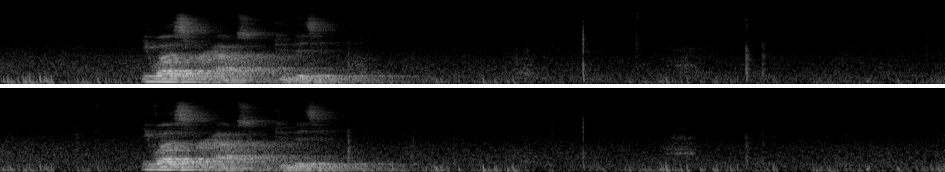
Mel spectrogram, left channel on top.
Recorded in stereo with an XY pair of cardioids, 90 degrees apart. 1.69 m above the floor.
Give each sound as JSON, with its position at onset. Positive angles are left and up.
{"t": 1.4, "sound": "a man speaking", "azimuth_deg": 20, "distance_m": 1.4}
